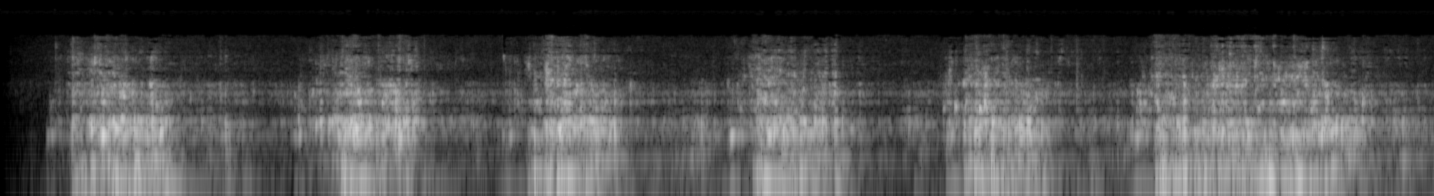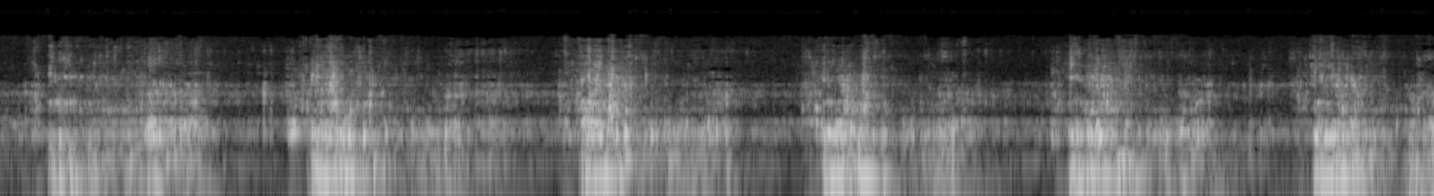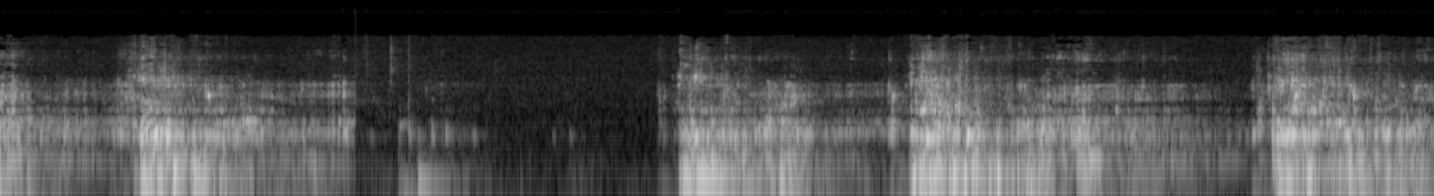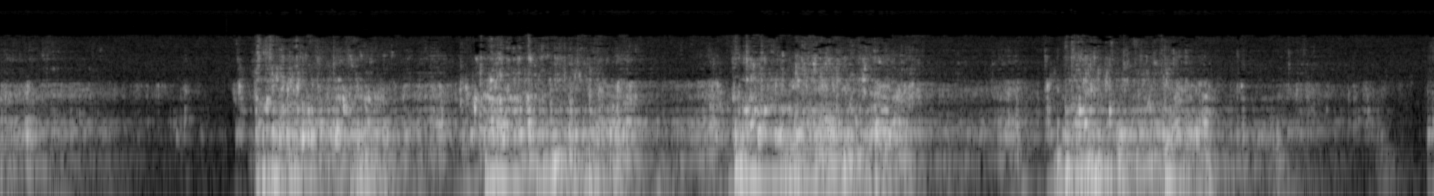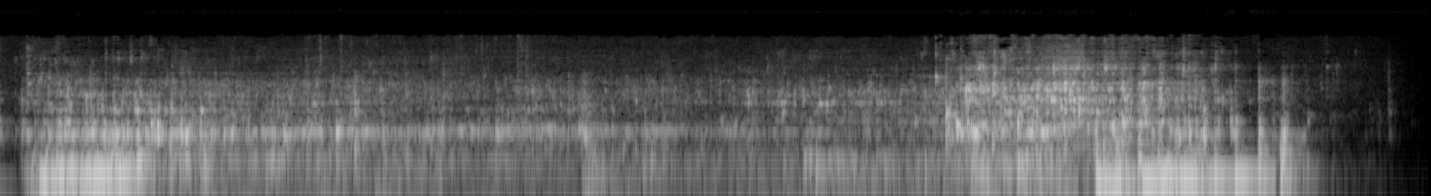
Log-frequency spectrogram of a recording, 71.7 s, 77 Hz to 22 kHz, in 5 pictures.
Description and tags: Monster Growl 2 (Water SFX remixed)
Took the part of the recording where I was just playing around with the plug in the sink and slowed it down to get this agitated monstrous growl. Enjoy!
Monster, water, Growl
